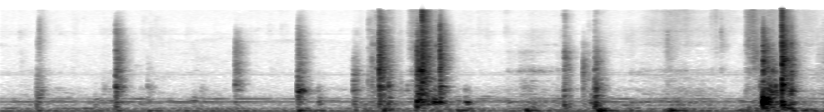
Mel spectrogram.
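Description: Drinking water from a large plastic bottle: a series of short gulping and swallowing sounds at uneven intervals, with a louder burst near the end, over a faint steady hum.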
